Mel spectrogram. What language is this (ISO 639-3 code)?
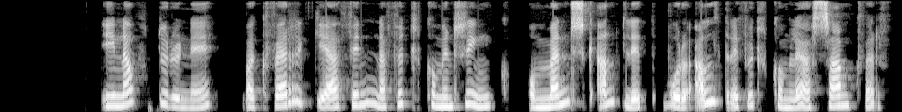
isl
